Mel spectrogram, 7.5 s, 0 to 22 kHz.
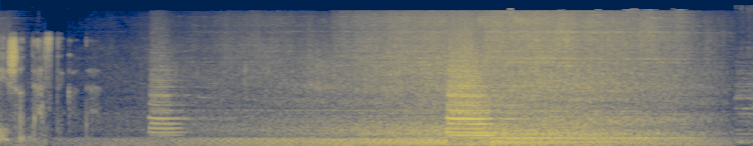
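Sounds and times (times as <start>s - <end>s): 
speech: 0.0s - 0.6s
train horn blasts: 1.4s - 2.3s, 4.3s - 5.5s, 7.3s - 7.5s
passing train wheels clattering on rails: 1.9s - 7.5s.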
